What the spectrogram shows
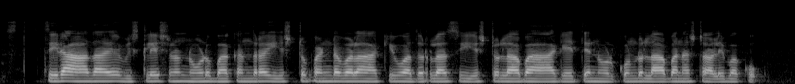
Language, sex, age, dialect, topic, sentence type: Kannada, male, 41-45, Central, banking, statement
